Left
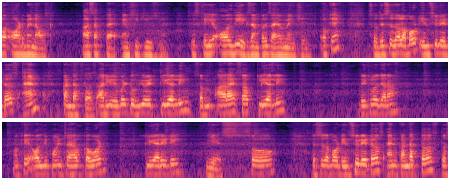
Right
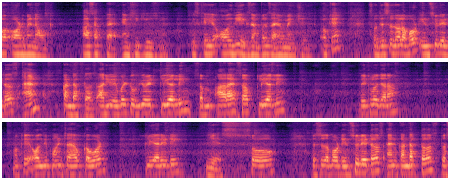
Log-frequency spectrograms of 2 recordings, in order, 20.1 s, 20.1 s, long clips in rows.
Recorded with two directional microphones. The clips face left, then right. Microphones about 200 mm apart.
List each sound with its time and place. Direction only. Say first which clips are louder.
0.0 s speech: left 4 dB; 45° left (ahead or behind)
3.0 s speech: left 5 dB; 45° left (ahead or behind); by 10.9 s 15° left (ahead or behind)
12.0 s speech: left 2 dB; 15° left (ahead or behind)
13.6 s speech: left 2 dB; 15° left (ahead or behind)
